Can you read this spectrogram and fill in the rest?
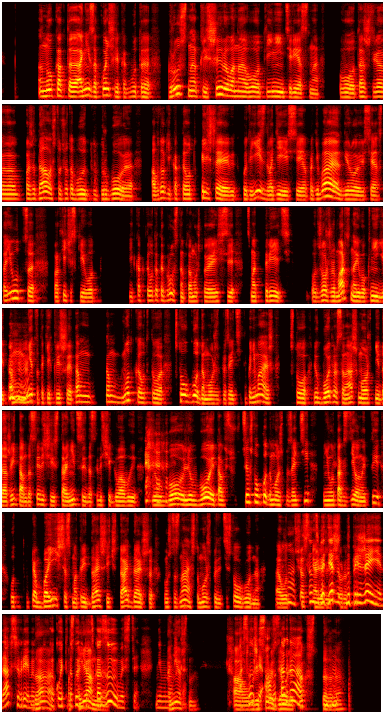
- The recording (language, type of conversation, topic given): Russian, podcast, Как адаптировать книгу в хороший фильм без потери сути?
- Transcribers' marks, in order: tapping; laugh; other background noise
